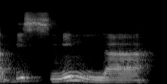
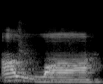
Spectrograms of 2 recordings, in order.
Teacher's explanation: tipis karena sebelumnya ada harakat kasrah.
